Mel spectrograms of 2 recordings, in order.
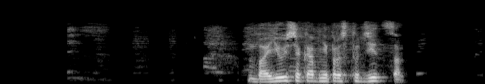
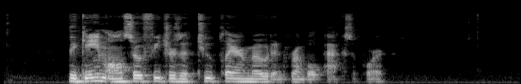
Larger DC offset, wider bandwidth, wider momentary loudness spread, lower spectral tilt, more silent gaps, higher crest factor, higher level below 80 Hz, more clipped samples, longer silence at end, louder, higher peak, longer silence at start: neither; second, 8.2 kHz vs 11.5 kHz; about the same, 14 LU vs 16 LU; about the same, -4.5 dB/octave vs -5.5 dB/octave; neither; about the same, 18 dB vs 16 dB; second, -56 dBFS vs -48 dBFS; neither; second, 0.85 s vs 1.4 s; about the same, -14 LUFS vs -16 LUFS; about the same, -2 dBFS vs -2 dBFS; first, 2.05 s vs 0.7 s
